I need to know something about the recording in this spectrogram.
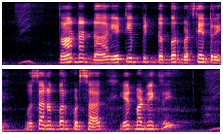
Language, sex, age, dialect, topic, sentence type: Kannada, male, 51-55, Dharwad Kannada, banking, question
